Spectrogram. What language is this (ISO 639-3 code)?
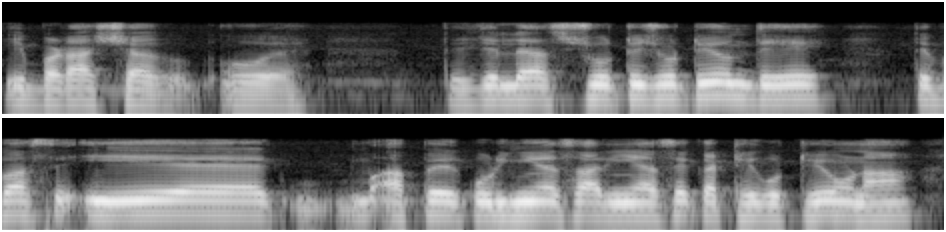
doi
